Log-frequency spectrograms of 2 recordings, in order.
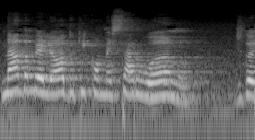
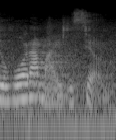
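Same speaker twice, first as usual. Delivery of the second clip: quiet resolution; 6 semitones lower, 7 dB quieter than usual. Retold or imitated. Acting a new year's promise.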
